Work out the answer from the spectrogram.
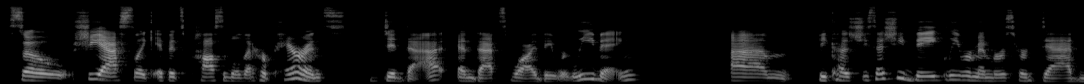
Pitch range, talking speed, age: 160-220 Hz, 150 wpm, 20-39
